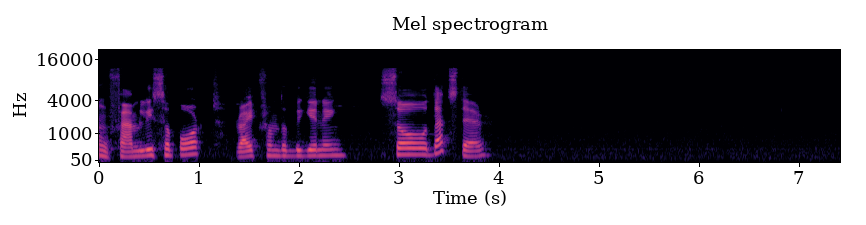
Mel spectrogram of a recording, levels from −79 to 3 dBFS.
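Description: No faults to report: the speech carries the usual call-codec coding with the top end stopping at about 12 kHz, and the room noise sits about 39 dB below the speech.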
